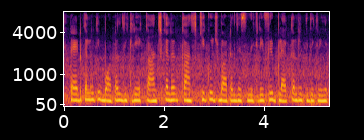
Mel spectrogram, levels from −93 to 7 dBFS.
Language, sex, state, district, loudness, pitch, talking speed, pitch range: Hindi, female, Gujarat, Valsad, -11 LUFS, 190 Hz, 270 wpm, 180-200 Hz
